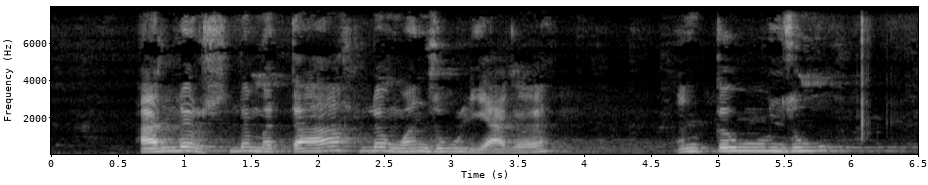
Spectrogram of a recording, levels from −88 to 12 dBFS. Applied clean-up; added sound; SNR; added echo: none; none; none; reverberation time 1.2 s.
